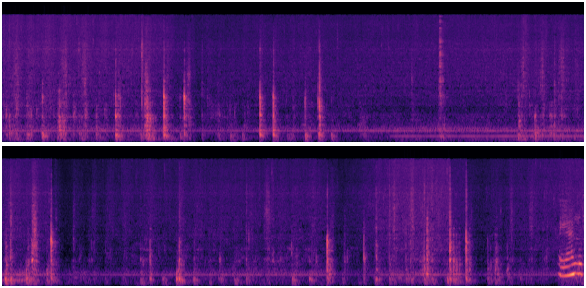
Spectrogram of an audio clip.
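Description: Chopped onions and carrots for fried rice are stirred in a pan with a soft background sizzle and repeated scraping clicks of a utensil, while someone talks over the cooking.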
